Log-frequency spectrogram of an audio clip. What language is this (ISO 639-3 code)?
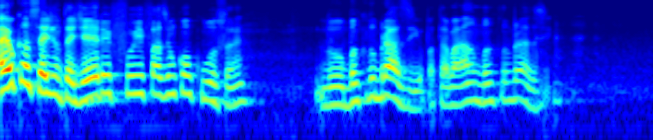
por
